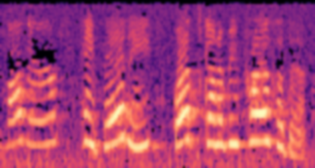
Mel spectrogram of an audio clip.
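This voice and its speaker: An actress playing a nosy, teasing, excitable young daughter in a 1950s radio sitcom, often sarcastic. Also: female voice, extremely high pitch, moderate pace. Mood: excited. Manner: pestering, sarcastic, exclamatory. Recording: dull, hissy old radio recording.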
